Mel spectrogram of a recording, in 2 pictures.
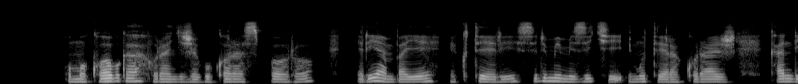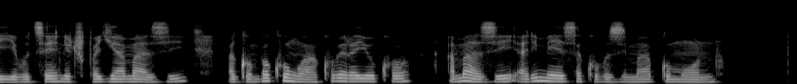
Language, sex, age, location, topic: Kinyarwanda, male, 18-24, Huye, health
